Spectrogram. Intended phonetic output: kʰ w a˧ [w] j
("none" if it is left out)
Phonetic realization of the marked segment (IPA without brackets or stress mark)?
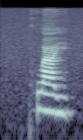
none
